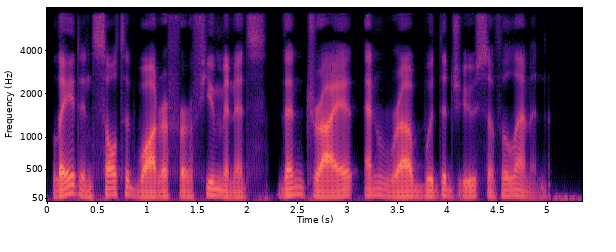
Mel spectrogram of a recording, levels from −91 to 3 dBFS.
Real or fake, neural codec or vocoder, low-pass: fake; codec, 24 kHz, 0.9 kbps, WavTokenizer, large speech release; 7.2 kHz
